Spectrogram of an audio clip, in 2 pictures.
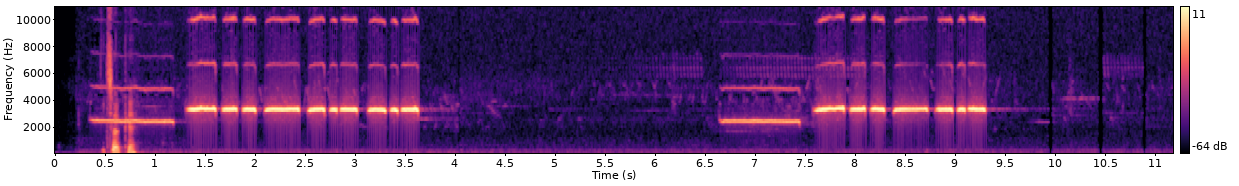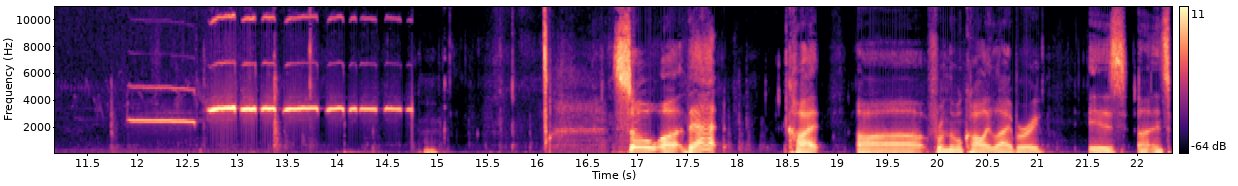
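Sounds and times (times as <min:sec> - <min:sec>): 
white-throated sparrow singing a clear whistled song: 0:00.3 - 0:04.5, 0:05.8 - 0:10.4, 0:11.6 - 0:14.8
speech: 0:00.5 - 0:01.0, 0:16.9 - 0:17.9, 0:18.6 - 0:22.3.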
